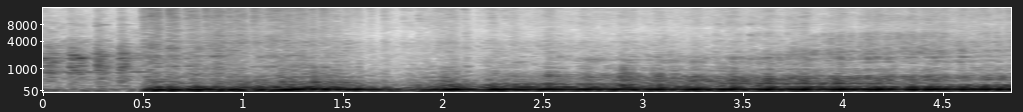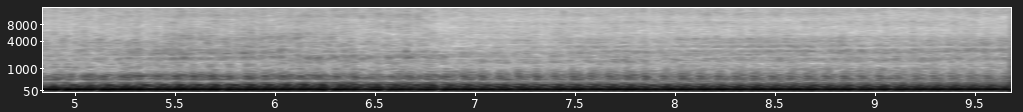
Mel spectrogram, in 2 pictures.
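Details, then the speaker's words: Whipple-supercharged, cammed Ram 1500 Hemi V8 start right after a new MBRP stainless cat-back exhaust with five-inch tips was installed: quick start into a deep steady burble with no rattles or buzzing; exhaust fixed. "no rattling fellas good oh exhaust is fixed"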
